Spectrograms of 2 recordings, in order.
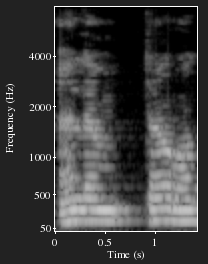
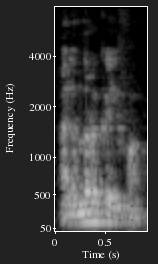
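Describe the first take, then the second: First: The m sound is articulated clearly and separately. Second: The m sound blends into the following t. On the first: The speaker calls it right. "അങ്ങനെ നല്ല സ്ഫുടത ഉണ്ടാകാൻ പ്രത്യേകം ശ്രദ്ധിക്കും" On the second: The speaker calls it wrong. "അലന്തറ കൈഫ എന്ന് പറഞ്ഞു പോകരുത്"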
